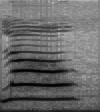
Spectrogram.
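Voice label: "lao" first tone, chinese, voice pinyin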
